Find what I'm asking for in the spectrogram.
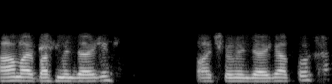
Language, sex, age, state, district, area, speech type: Urdu, male, 30-45, Uttar Pradesh, Muzaffarnagar, urban, conversation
